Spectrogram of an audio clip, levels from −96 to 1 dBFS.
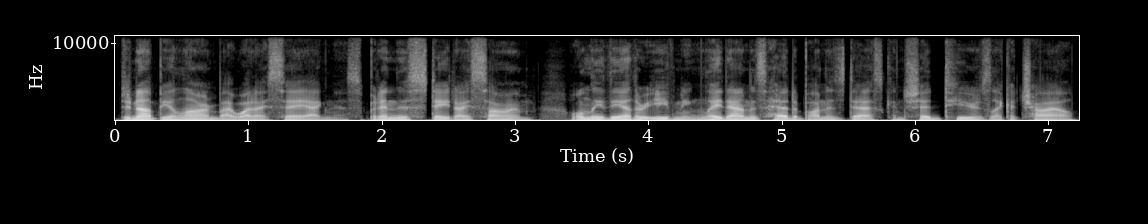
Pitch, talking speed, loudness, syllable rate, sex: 105 Hz, 275 wpm, -22 LUFS, 6.2 syllables/s, male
